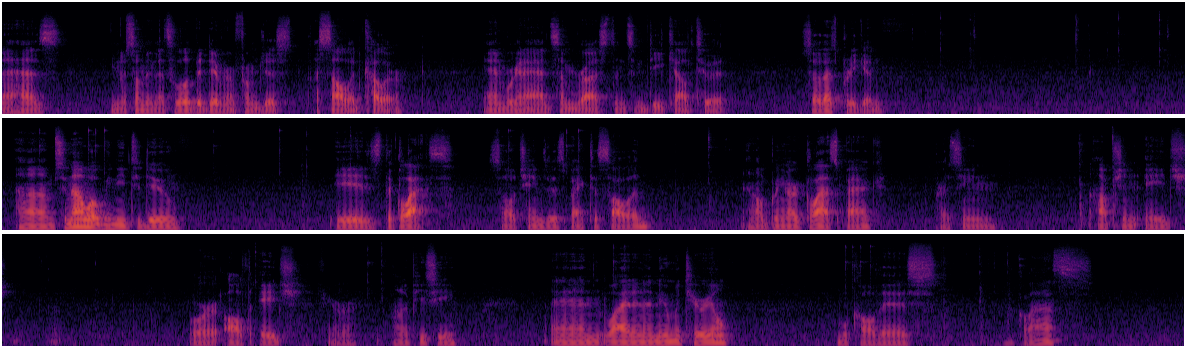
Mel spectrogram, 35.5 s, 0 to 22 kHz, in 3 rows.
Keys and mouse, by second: 4.6-10.9 middle drag, 10.9-12.6 drag, 17.5 Tab, 21.6 alt+h, 23.2 1, 32.2 s.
